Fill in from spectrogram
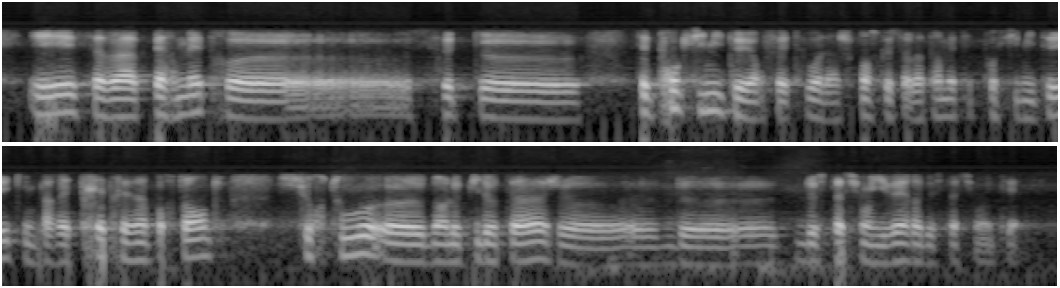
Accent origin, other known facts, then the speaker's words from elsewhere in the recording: Belgium; now in France; je ne suis absolument pas natif de la Drôme, ça m'en surprend beaucoup puisque je suis belge d'origine.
